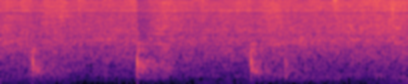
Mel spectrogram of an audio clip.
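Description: Spring onions and fresh onions tipped into a hot pan over a steady sizzle, with three soft stirring scrapes at a slow, even pace, loud and close with no voices.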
